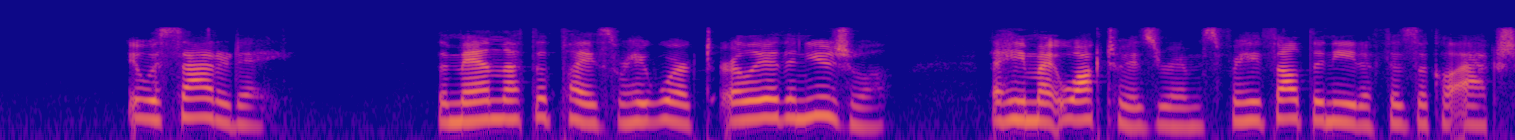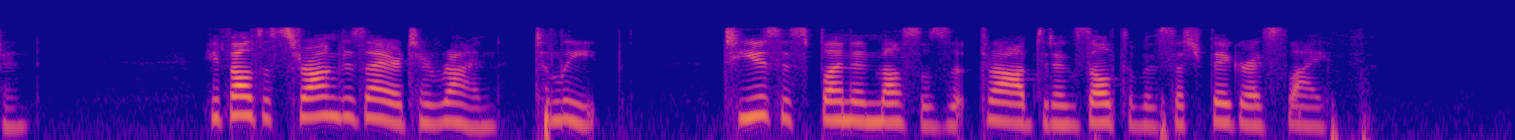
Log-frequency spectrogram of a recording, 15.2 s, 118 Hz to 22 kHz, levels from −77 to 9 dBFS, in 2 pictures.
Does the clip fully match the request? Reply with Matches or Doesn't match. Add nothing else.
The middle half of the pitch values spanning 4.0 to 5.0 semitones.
Doesn't match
